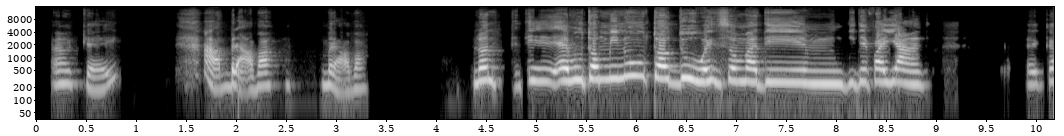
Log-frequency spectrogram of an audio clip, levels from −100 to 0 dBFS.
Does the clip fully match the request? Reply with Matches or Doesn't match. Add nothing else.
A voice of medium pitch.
Doesn't match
